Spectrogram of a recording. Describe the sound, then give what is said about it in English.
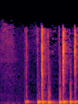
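A quick flurry of computer keyboard typing: several loud clusters of clacking keystrokes after a brief quiet start, with no voices. “Who are you typing? I'm not typing.”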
